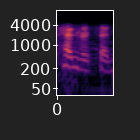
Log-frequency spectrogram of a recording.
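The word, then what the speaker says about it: Henriksen: Lance Heck, how's his last name pronounced again? Lance Hendrickson? Is that it? – Lance Hendrickson, yes.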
